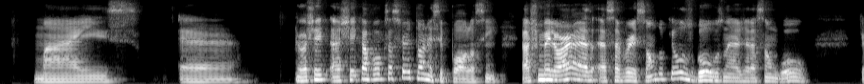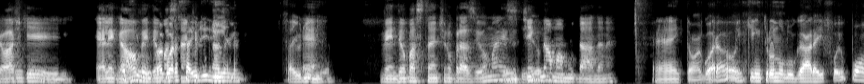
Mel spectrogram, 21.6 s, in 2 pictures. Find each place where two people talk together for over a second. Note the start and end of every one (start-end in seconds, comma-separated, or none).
12.3-13.8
